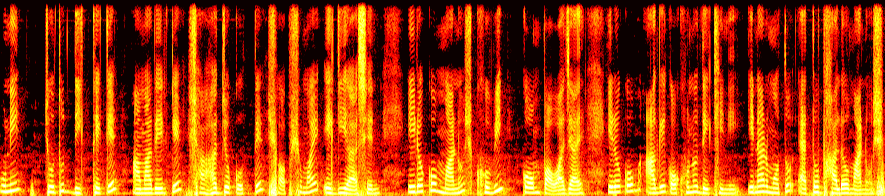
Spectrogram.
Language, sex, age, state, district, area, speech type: Bengali, female, 60+, West Bengal, Jhargram, rural, spontaneous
